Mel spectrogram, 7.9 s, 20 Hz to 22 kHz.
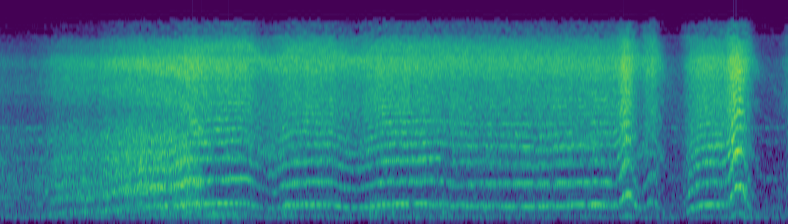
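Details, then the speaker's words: Freshly built, painted Racer X ET5 FPV quad on 4S during a hover test. Smooth, even motor whine dips and climbs with throttle, with no rattles or rough beating. Motors sound healthy, fly "pretty smooth" and aren't hot afterwards. "yeah yeah it's it's fine pretty smooth sounds great"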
